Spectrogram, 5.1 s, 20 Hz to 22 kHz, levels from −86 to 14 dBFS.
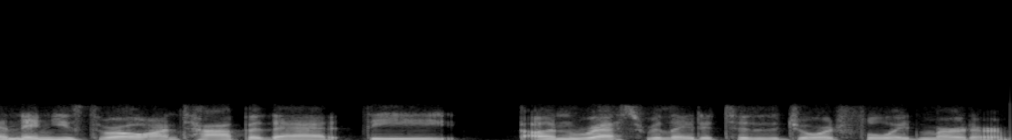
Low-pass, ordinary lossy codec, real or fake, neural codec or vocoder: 5.4 kHz; Opus, 32 kbps; fake; codec, 16 kHz in and 24 kHz out, 1 kbps, XY-Tokenizer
